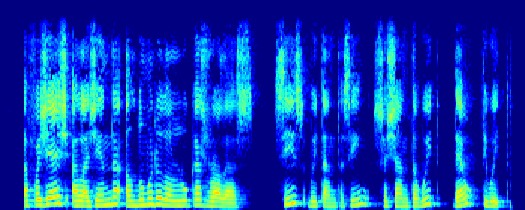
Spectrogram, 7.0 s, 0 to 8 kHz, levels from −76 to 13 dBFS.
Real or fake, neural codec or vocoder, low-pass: real; none; 7.2 kHz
